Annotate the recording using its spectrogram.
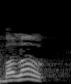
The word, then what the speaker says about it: balut: I don't know how you say it. Balut. Yeah, balut.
